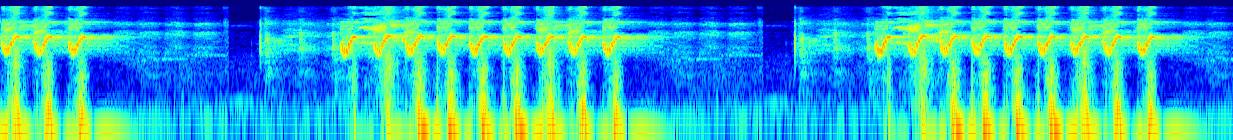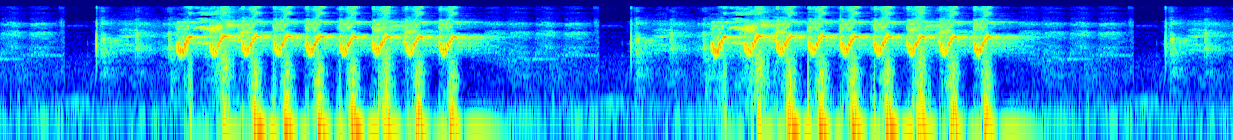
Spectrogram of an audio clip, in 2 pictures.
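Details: Jalak pito, the black-winged myna, delivering tembakan: four volleys of fast, hard, machine-gun-like notes, each about one and a half seconds long, repeated roughly every two and a half seconds, with short rasping sounds between volleys.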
